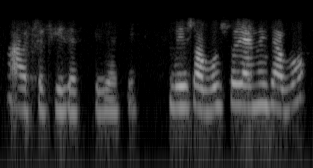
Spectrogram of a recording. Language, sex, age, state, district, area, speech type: Bengali, female, 18-30, West Bengal, Cooch Behar, rural, conversation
